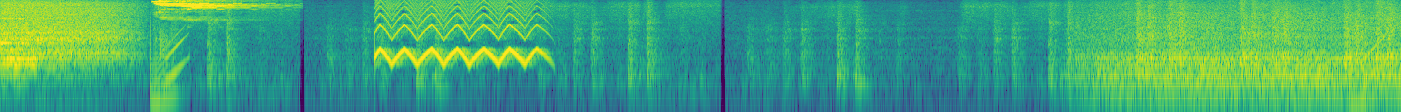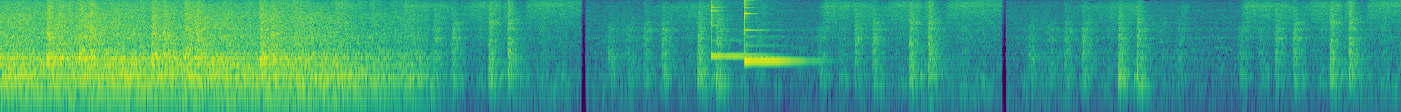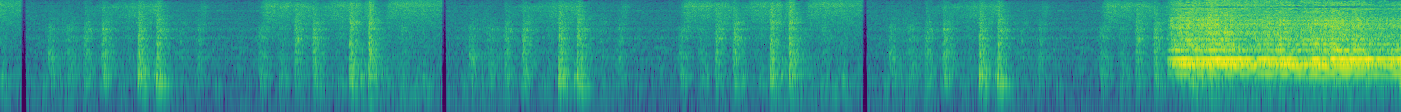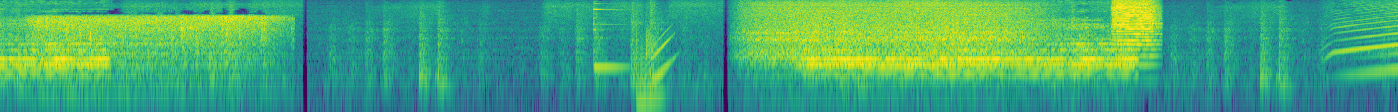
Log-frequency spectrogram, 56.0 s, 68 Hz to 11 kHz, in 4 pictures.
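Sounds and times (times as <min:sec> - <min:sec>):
train rushing past: 0:00.0 - 0:01.5, 0:10.7 - 0:18.4, 0:49.3 - 0:53.4
warbling siren-like tone: 0:01.5 - 0:02.3, 0:03.8 - 0:05.6, 0:48.4 - 0:48.9, 0:55.2 - 0:56.0
two-note falling chime: 0:21.1 - 0:22.3, 0:48.0 - 0:48.8.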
